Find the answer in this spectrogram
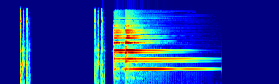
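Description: Sound effect of a subscribe-button animation: mouse clicks, a pair about a third of a second in and another pair about a second and a half in, then a single bright bell ding that rings out and fades over about a second and a half.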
